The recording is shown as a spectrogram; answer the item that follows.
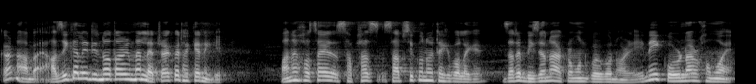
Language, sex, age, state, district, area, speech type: Assamese, male, 18-30, Assam, Biswanath, rural, spontaneous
